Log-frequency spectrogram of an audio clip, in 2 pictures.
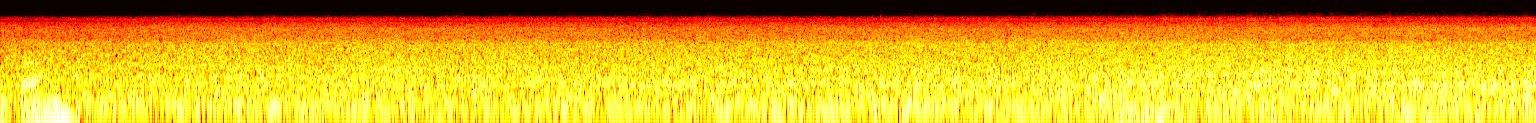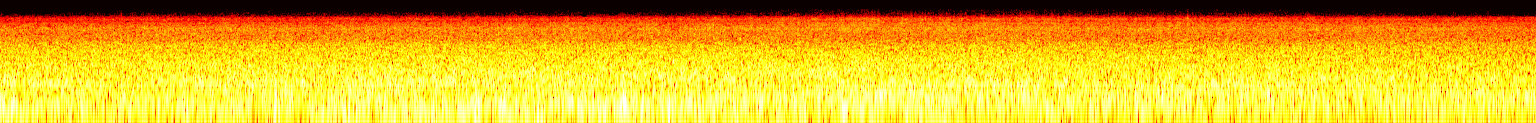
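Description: A rocky stream running fast over boulders: a steady, even rush of water.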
